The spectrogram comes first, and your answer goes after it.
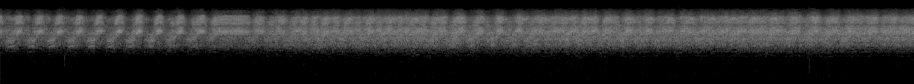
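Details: Cicadas newly emerged after about ten years underground, singing in a loud mass chorus before flying off; dense buzzing hiss high in pitch, pulsing in rapid waves about two or three times a second, no other sounds.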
